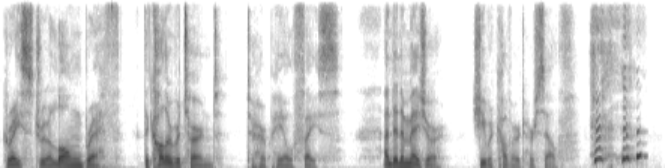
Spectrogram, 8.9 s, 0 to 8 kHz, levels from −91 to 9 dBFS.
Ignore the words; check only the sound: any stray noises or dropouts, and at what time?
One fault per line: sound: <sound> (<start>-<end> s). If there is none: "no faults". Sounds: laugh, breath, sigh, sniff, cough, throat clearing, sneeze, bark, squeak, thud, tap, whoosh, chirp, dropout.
sound: laugh (7.9-8.6 s)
